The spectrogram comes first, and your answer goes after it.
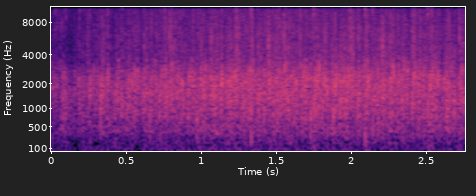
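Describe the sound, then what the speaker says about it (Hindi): Studio audience applauding on a Hindi TV game show after a contestant's shooting attempt, a dense, steady wash of clapping hands that holds evenly throughout. "तालियां इनके लिए"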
